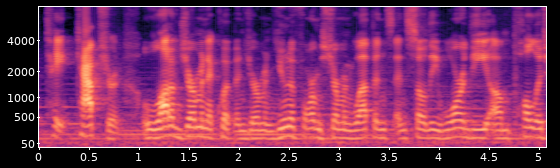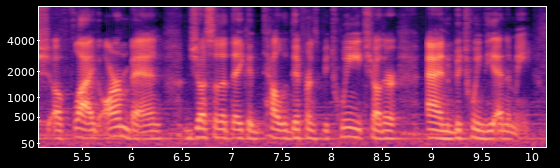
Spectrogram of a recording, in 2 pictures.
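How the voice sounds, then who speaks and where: A man's voice: mid-range voice, steady tone, brisk, hardly any pauses, pushed and bright, soft background music. A man from the United States speaking casually and earnestly as a gaming YouTuber, explaining things as he introduces a playthrough. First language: English.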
